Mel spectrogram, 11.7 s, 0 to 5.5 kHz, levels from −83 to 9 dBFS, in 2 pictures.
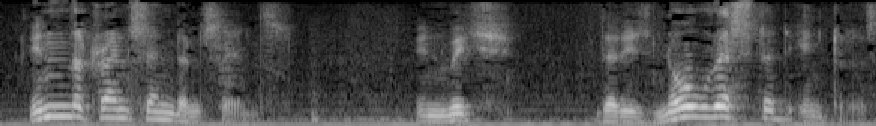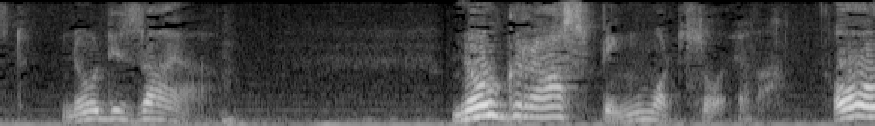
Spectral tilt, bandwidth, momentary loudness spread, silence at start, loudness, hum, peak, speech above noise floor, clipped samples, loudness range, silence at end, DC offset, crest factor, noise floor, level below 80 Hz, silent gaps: -7 dB/octave; 5.4 kHz; 25 LU; 0 s; -18 LUFS; none; 0 dBFS; 22 dB; under 0.1%; 7 LU; 0 s; under 0.1%; 18 dB; -40 dBFS; -36 dBFS; none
